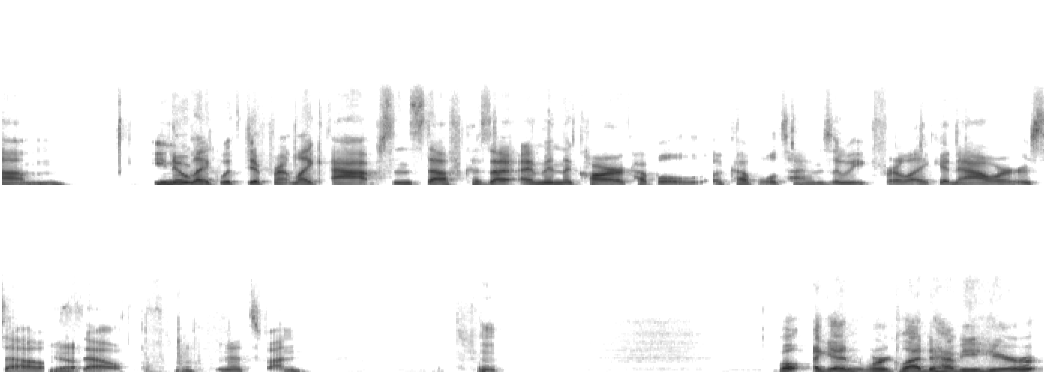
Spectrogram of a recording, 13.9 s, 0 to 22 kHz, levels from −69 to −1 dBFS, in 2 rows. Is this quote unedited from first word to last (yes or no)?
no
